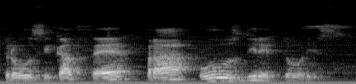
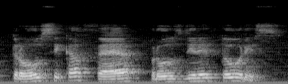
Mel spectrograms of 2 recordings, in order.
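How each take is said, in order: First: The preposition and article are said as separate words. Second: The preposition and article merge into one short syllable. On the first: "Em vez de falar" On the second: "Pra mais os, que é igual prós"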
